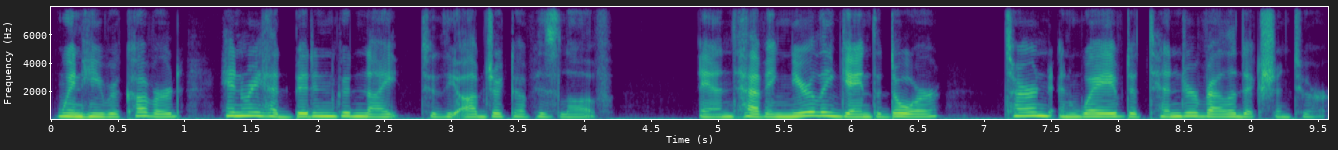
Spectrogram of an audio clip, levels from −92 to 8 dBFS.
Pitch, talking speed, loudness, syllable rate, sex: 215 Hz, 175 wpm, -16 LUFS, 5.3 syllables/s, female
